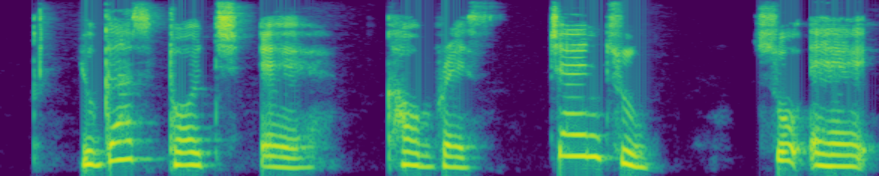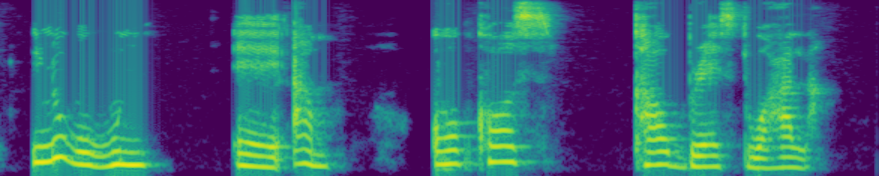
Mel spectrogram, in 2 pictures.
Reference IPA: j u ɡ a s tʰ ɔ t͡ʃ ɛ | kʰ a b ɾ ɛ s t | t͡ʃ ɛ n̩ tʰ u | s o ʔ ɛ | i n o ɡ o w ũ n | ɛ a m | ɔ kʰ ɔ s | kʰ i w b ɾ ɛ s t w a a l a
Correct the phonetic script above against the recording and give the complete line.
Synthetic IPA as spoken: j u ɡ a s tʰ ɔ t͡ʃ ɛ | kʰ a b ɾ ɛ s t | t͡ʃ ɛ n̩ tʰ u | s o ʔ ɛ | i n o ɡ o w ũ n | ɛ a m | ɔ kʰ ɔ s | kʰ a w b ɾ ɛ s t w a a l a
